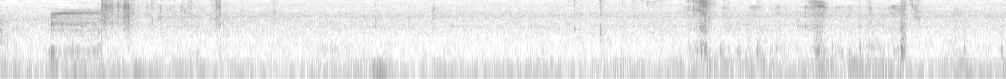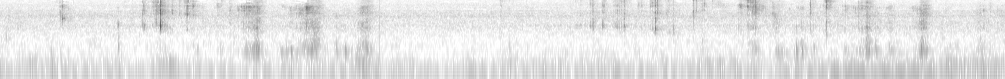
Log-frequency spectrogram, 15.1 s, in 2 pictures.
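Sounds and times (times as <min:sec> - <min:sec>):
chewing crunchy salad: 0:04.3 - 0:10.4, 0:11.8 - 0:15.0.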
